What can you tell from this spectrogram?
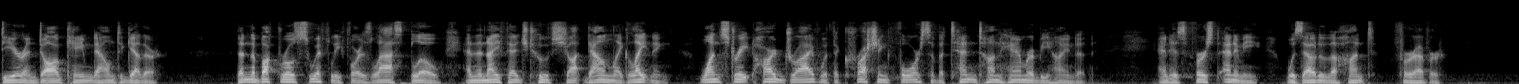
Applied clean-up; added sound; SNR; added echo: none; none; none; none.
